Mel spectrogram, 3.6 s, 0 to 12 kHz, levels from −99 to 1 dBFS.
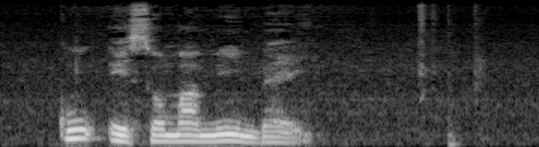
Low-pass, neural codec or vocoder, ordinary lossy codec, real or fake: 10.8 kHz; vocoder, 44.1 kHz, 128 mel bands every 512 samples, BigVGAN v2; Opus, 64 kbps; fake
